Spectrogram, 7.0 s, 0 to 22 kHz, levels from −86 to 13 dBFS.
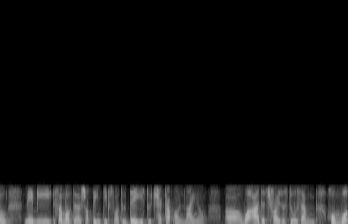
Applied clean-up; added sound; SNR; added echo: none; none; none; none.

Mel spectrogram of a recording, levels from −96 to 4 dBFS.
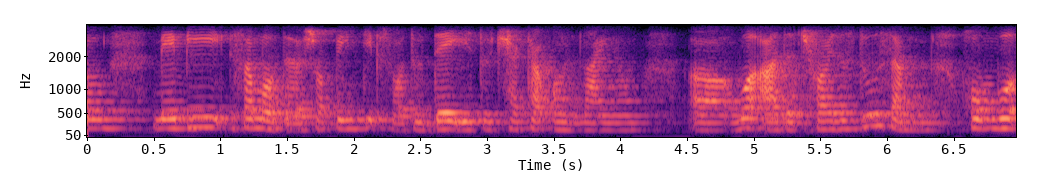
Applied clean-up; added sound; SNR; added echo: none; none; none; reverberation time 0.8 s.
